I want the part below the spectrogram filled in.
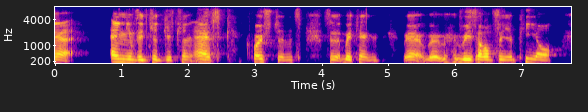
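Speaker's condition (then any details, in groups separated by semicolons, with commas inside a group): Cerebral palsy; cannot speak quickly and be understood, speaks slowly, deliberately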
